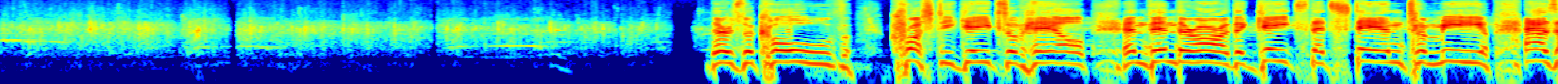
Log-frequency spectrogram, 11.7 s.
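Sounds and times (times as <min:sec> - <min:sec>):
audience clapping hands: 0:00.0 - 0:05.6
speech: 0:05.3 - 0:11.6.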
